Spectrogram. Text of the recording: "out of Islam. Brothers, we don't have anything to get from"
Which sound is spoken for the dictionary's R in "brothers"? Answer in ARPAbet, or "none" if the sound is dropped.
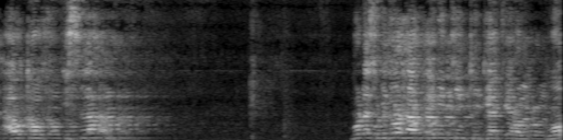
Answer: none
